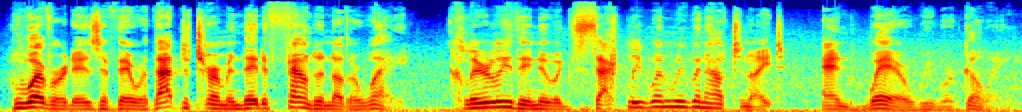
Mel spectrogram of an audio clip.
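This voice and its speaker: A man's voice: medium pitch, animated, fast, sharp tone. A man playing an earnest, stoic caped crime-fighter, speaking solemnly and straight-laced in a comic audio drama. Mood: solemn, concerned.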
